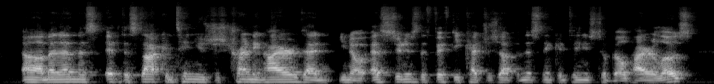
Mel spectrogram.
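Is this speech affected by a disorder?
No.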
